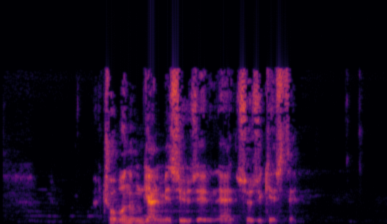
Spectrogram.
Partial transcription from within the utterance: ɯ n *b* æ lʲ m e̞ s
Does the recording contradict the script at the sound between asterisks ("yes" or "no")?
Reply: yes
